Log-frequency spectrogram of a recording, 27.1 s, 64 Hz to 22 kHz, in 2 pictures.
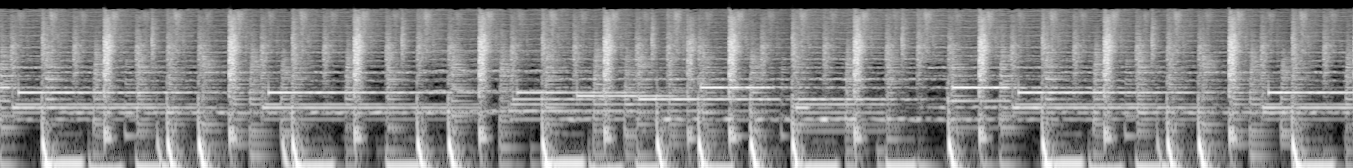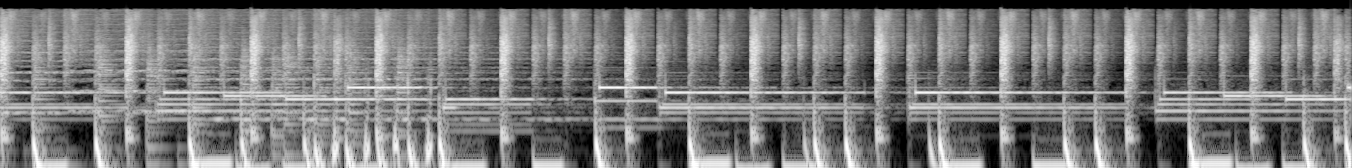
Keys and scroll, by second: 21.7 ctrl+z, 22.5 ctrl+z, 23.7 ctrl+z.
